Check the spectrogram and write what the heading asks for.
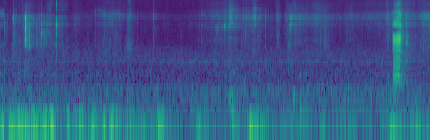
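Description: Plastic bubble wrap crinkling and crackling under the hands as a wrapped paperback is handled. The crackles are short and irregular, with a louder sharp crack at the very end.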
